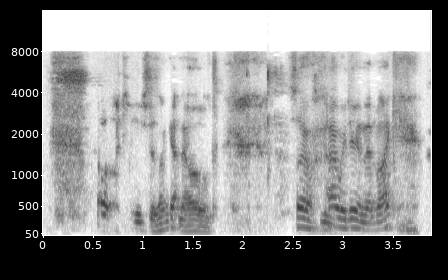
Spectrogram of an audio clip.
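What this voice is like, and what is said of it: Slightly out of breath. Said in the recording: “I'm slightly out of breath because I've just run up the stairs”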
